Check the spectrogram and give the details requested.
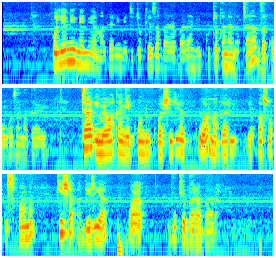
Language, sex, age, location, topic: Swahili, female, 18-24, Nairobi, government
